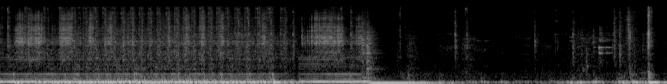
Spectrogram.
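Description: Juki DDL-555-4 industrial straight-stitch sewing machine running at a steady speed, its motor hum under a rapid needle clatter as it stitches through nylon webbing. It stops after about three and a half seconds, and quieter handling of the strap follows.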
